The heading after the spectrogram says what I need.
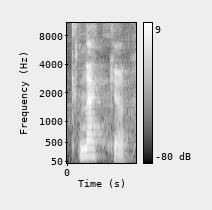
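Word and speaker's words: Knaaack: d'artistes et d'artisan d'art knac knac qui s'écrit comme ça se prononce k n a a a C k avec 3 a pourquoi avec 3 a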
